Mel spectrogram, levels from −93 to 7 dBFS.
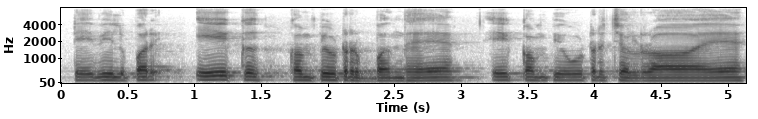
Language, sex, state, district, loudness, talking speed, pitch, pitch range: Hindi, male, Uttar Pradesh, Shamli, -17 LUFS, 130 wpm, 125 Hz, 115-130 Hz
